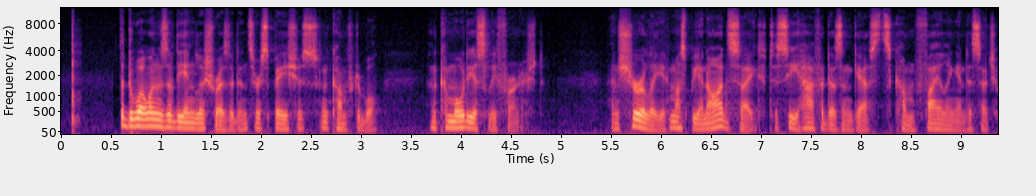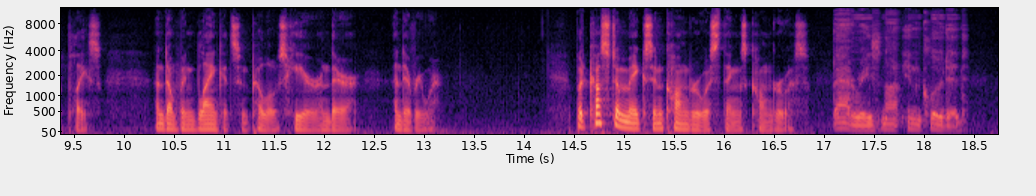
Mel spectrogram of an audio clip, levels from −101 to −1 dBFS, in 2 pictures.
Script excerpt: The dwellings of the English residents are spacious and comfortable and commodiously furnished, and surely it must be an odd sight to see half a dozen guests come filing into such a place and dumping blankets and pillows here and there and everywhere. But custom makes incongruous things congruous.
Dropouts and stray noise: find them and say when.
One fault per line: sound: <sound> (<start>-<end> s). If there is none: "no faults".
sound: tap (0.1-0.2 s)
sound: breath (17.1-18.4 s)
